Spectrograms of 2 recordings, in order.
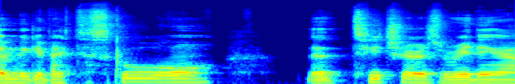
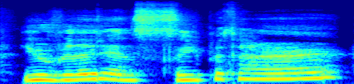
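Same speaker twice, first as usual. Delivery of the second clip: very high, hammed-up girly disbelief; mock surprised girl; 13 semitones higher than usual. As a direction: overplay her amazed, high squeal. Mimics heroine asking again.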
